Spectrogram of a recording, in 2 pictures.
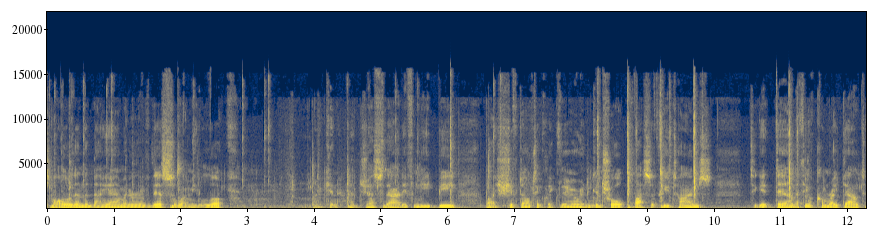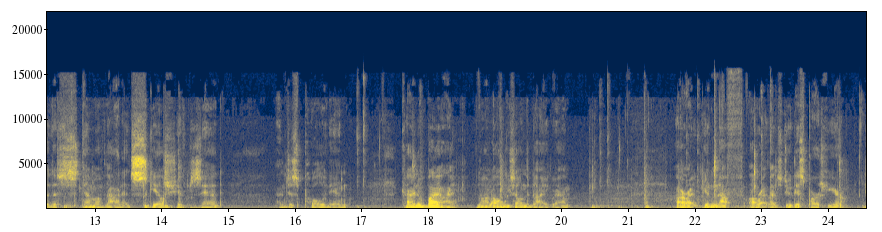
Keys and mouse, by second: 0.1 shift+click, 0.4 middle click, 0.9 click, 2.0 alt+a, 2.2-2.9 middle drag, 4.0 KP_1, 4.5 Tab, 5.2 shift+middle click, 6.1 alt+a, 6.7 alt+shift+click, 8.3 ctrl+KP_Add, 8.7 ctrl+KP_Add, 9.3 ctrl+KP_Add, 9.7 ctrl+KP_Add, 11.1 ctrl+KP_Add, 12.6 shift+click, 13.7 s, 14.3 shift+z, 16.9 click, 17.8 alt+a, 19.1 Tab, 20.6 shift+click, 21.9 shift+middle click, 22.3 alt+a, 23.0 shift+middle click, 24.2 2.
